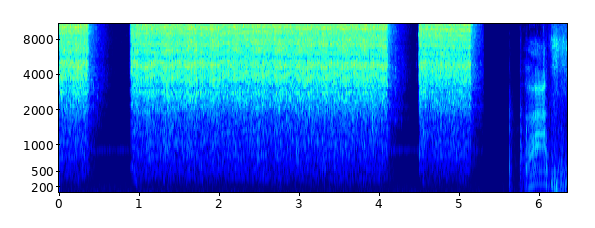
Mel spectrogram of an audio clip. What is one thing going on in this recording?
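An aerosol spray can hisses in long bursts.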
